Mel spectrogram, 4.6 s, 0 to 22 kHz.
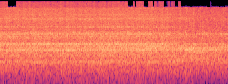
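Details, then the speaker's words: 1993 GMC Sierra half-ton 2WD with crate engine, cold start at about 10–15°F: idling with a steady high hiss and whir from the belt drive; noisy tensioner pulley, alternator charging near 15 volts. "the tensioner pulley is a little noisy"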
